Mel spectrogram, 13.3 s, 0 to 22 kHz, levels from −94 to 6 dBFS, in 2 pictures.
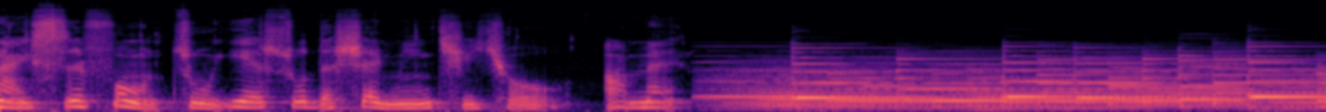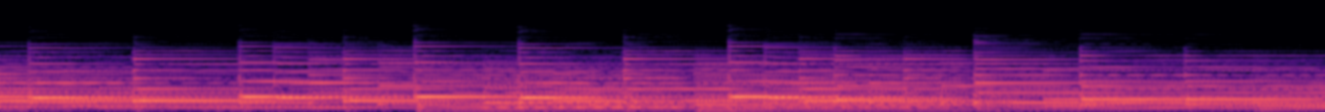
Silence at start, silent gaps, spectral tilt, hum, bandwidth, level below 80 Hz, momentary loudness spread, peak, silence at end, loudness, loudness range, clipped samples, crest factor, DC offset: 0 s; none; -6 dB/octave; none; 13 kHz; -62 dBFS; 6 LU; -10 dBFS; 0 s; -28 LUFS; 3 LU; under 0.1%; 18 dB; under 0.1%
